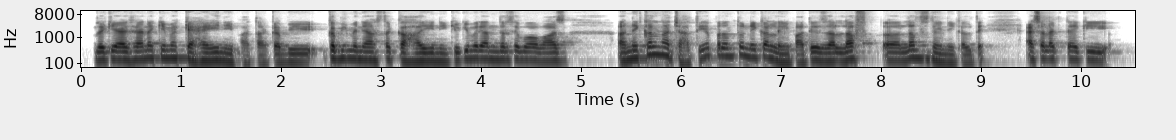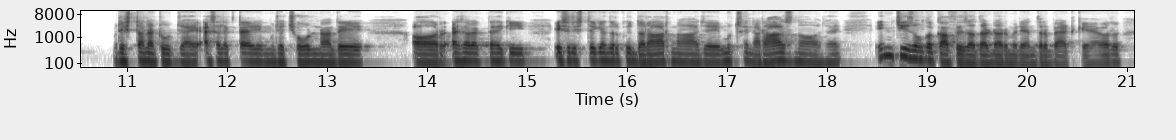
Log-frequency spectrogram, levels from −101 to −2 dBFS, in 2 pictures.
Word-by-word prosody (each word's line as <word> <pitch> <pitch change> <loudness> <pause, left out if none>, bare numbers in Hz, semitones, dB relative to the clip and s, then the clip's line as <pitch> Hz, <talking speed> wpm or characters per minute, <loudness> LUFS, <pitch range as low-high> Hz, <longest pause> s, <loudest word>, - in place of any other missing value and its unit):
देखिए 140 +2 +4
ऐसा 140 +1 +4
है 145 - +4
ना 160 - +2
कि 160 +1 -1
मैं 160 0 -1
कह 130 -4 +4
ही 130 +1 +3
नहीं 120 -3 -1
पाता 100 0 -7
कभी। 105 +2 0 0.3
कभी - - -18
कभी 155 0 +5
मैंने 145 -2 +2
आज 140 0 +1
तक 145 - -2
कहा 125 -2 +3
ही 125 0 +3
नहीं 125 -1 -3
क्योंकि 130 +5 -2
मेरे 155 0 +3
अंदर 145 -1 0
से 150 +1 -1
वो 140 0 0
आवाज़ 130 0 +1 0.5
अ, - - +4
निकलना 200 +8 +3
चाहती 110 +2 -4
है 180 - 0
परंतु 190 +2 0
निकल 170 -3 +1
नहीं 110 -2 0
पाती, 110 +5 +2
ज़ 125 0 +2
लफ 145 +3 +3 0.2
अ, 130 0 +3
लफ़्ज़ 160 +2 0
नहीं 125 - 0
निकलते। 105 -1 -5 0.5
ऐसा - - +3
लगता 150 -1 -1
है 145 - +2
कि 140 0 -2 0.8
रिश्ता 125 +1 +2
ना 125 - +4
टूट 115 -2 -1
जाए, 110 -1 -1
ऐसा 125 - -1
लगता 120 +1 -1
है 120 - +2
ये 115 - -2
मुझे 115 0 -3
छोड़ 115 +1 -1
ना 110 -1 0
दे 110 0 +4 0.7
और 110 0 +3
ऐसा 130 -1 +1
लगता 125 +1 0
है 125 - 0
कि 125 +1 -2 0.4
इस 130 0 +3
रिश्ते 125 +1 -2
के 130 - 0
अंदर 125 -1 0
कोई 125 0 -3
दरार 115 +2 +1
ना 115 -1 -4
आ - - -2
जाए, 110 0 -1
मुझसे 125 +1 -5
नाराज़ 120 +3 0
ना 120 - -4
हो 110 -2 -5
जाएँ। 110 0 -7 0.4
इन 195 +3 0
चीज़ों 155 -5 +3
का 135 -1 +2
काफ़ी 110 +1 +1
ज़्यादा 100 -1 +2
डर 100 - 0
मेरे 100 - -3
अंदर 100 0 -3
बैठ 95 - -4
गया 95 - -5
है 100 - -8
और 105 +1 -3
125 Hz, 245 wpm, -24 LUFS, 110-145 Hz, 0.8 s, कभी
